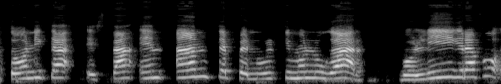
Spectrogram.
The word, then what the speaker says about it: bolígrafo: Bolígrafo es un ejemplo. Vamos a ver, último, penúltimo, antepenúltimo. Entonces sí, es correcto.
